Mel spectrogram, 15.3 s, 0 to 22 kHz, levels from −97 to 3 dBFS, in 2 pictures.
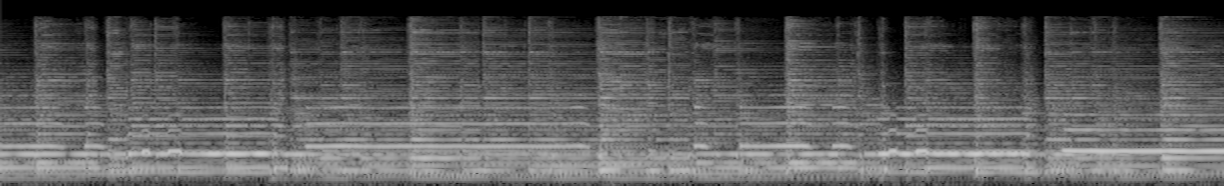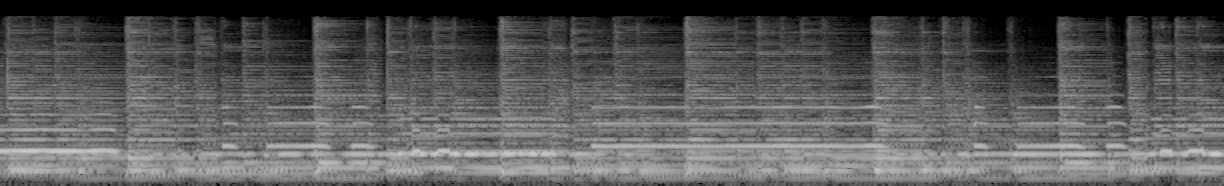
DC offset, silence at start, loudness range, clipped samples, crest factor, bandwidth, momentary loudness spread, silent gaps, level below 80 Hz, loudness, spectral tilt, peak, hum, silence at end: under 0.1%; 0 s; 3 LU; under 0.1%; 14 dB; 16 kHz; 5 LU; none; -68 dBFS; -26 LUFS; -4 dB/octave; -12 dBFS; none; 0 s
